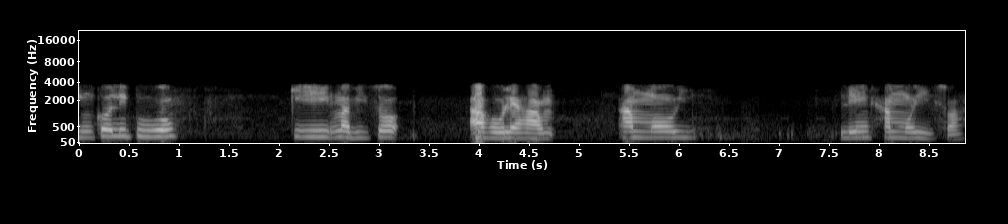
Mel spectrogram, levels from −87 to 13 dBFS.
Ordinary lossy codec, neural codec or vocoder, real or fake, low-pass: none; none; real; 3.6 kHz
